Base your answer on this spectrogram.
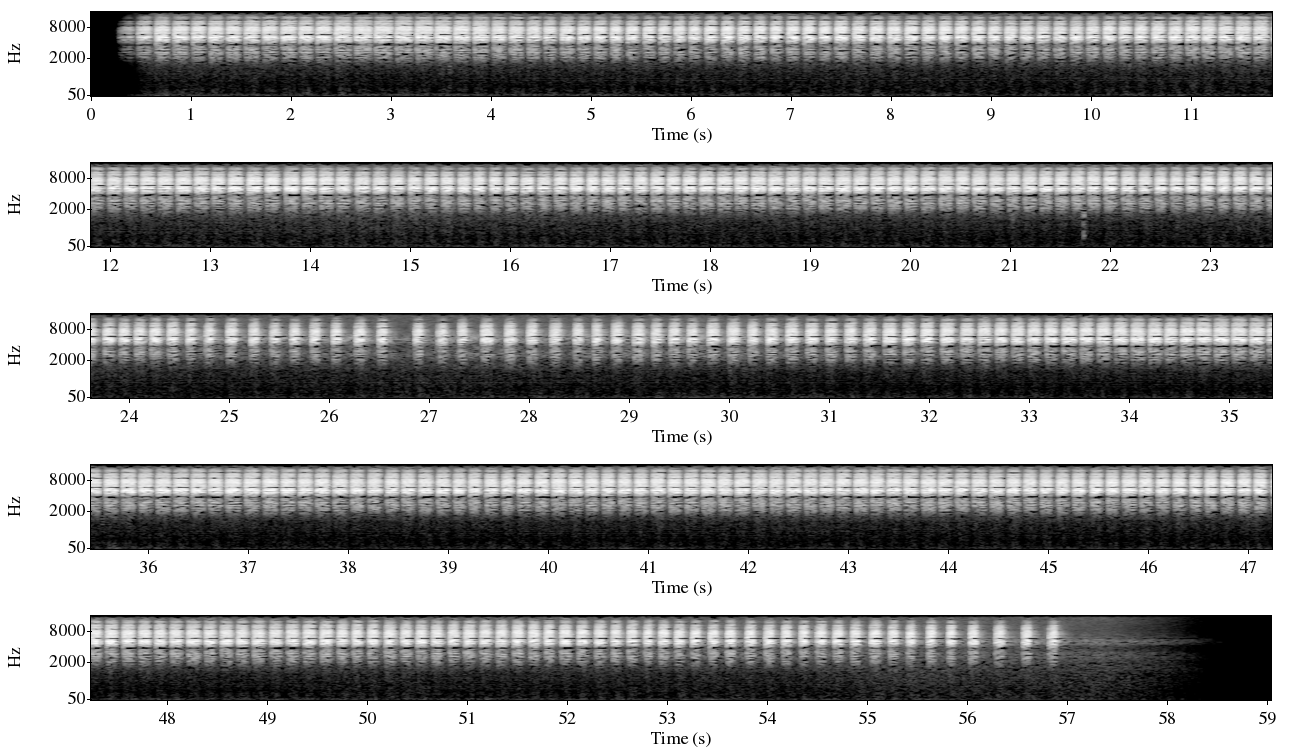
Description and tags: Cicada on tree, recorded in Corsica
insects, animals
